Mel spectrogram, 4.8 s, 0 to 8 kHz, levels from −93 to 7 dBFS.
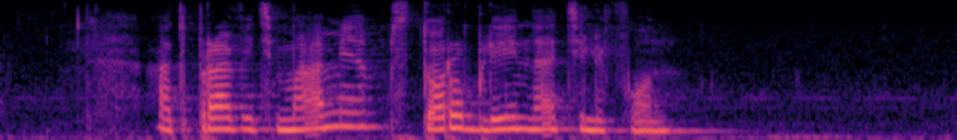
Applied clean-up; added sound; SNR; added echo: none; none; none; none.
